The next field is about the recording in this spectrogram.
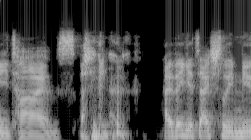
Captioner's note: laughs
